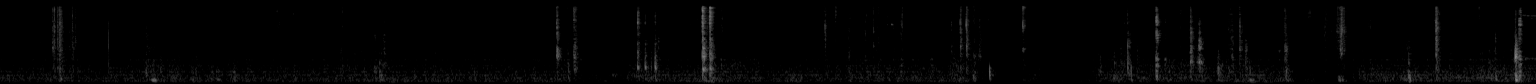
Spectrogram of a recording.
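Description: Light, irregular clicks and taps of hands handling foam sheet flower pieces on a table, over a faint steady hum.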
